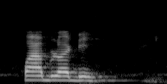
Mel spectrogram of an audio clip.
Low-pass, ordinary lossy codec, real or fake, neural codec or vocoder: 10.8 kHz; MP3, 64 kbps; fake; codec, 24 kHz, 3.1 kbps, DualCodec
